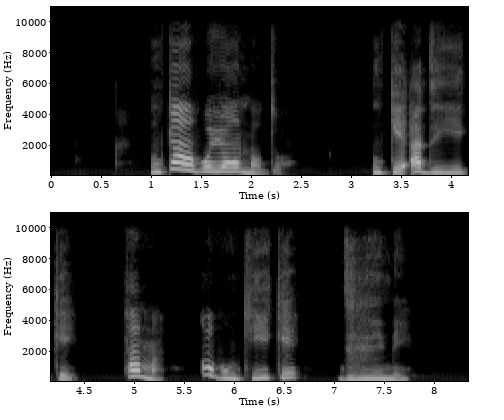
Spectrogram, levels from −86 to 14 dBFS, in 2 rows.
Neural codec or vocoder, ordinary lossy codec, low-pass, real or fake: autoencoder, 48 kHz, 32 numbers a frame, DAC-VAE, trained on Japanese speech; none; 9.9 kHz; fake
